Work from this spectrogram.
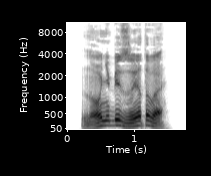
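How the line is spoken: Snorting. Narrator (Russian): хмыкнул он

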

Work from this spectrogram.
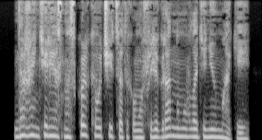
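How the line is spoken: Sighing. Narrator (Russian): вздохнула рядом сидящая Виолетта

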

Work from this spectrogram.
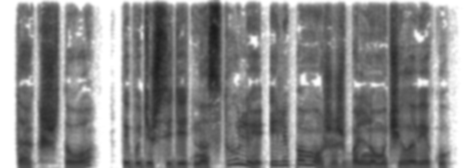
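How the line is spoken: Soft laughing. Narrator (Russian): Смеюсь тихо

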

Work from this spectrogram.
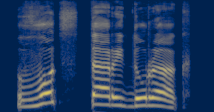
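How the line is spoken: Loud declaration. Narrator (Russian): громко заявляет Никита

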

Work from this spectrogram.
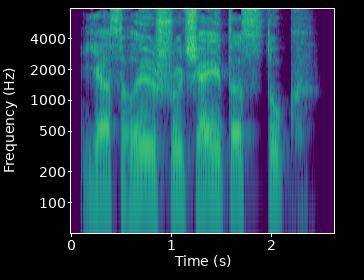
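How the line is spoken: Trained masculine voice. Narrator (Russian): процитировал человек хорошо поставленным и очень мужественным голосом

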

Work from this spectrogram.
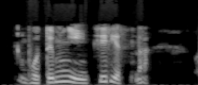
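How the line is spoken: Snorted. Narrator (Russian): хмыкнул Ахура Мариэль

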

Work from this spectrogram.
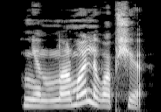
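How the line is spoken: Grumbling. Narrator (Russian): проворчал Эрик, ошалело

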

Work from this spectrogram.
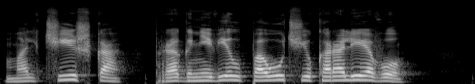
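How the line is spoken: Furious weary growl. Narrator (Russian): прорычала Мелис, явно разъяренная и утомленная сарказмом Зака

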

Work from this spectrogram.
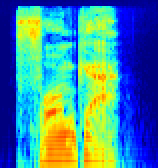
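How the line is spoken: Quiet call. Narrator (Russian): тихонько окликнул Решетов

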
